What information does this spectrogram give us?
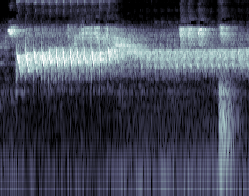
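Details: Sooty-headed bulbul delivering a 'tembak' song, a continuous rapid pulsed trill kept at an even high pitch for about three seconds, with a brief harsh chatter near the end.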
